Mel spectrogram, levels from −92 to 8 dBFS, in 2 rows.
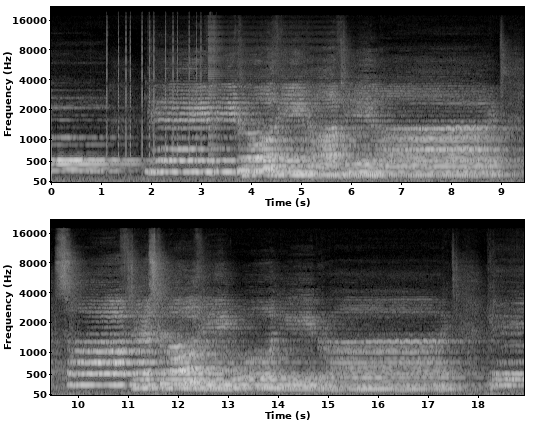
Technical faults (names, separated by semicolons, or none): GSM signalling bursts; GSM phone buzz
